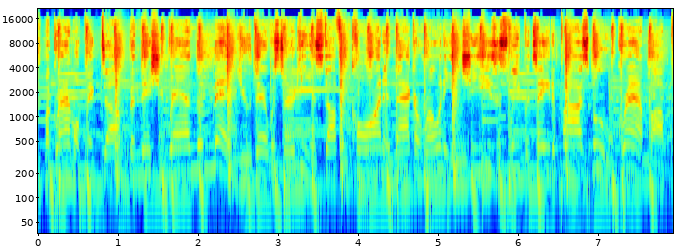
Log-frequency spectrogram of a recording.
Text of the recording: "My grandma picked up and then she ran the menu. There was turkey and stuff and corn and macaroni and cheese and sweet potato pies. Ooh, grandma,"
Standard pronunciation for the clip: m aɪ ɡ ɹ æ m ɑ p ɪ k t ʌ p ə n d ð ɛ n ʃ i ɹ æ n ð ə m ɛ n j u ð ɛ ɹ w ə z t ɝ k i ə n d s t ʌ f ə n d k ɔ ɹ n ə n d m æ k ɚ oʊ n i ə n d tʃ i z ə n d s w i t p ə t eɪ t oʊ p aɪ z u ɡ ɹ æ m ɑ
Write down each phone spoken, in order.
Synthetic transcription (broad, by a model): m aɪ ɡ ɹ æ m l p ɪ k t ʌ p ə n ð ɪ n ʃ i ɹ æ n ð ə m ɛ n j u ð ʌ ɹ w ə z t ɝ k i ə n s t ʌ f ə n k ɔ ɹ n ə n m æ k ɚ oʊ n i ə n tʃ i z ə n s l i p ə t eɪ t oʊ p aɪ z u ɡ ɹ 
